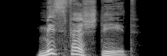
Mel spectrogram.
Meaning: inflection of missverstehen: 1. third-person singular present 2. second-person plural present 3. plural imperative
- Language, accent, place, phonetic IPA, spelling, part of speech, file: German, Germany, Berlin, [ˈmɪsfɛɐ̯ˌʃteːt], missversteht, verb, De-missversteht.ogg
